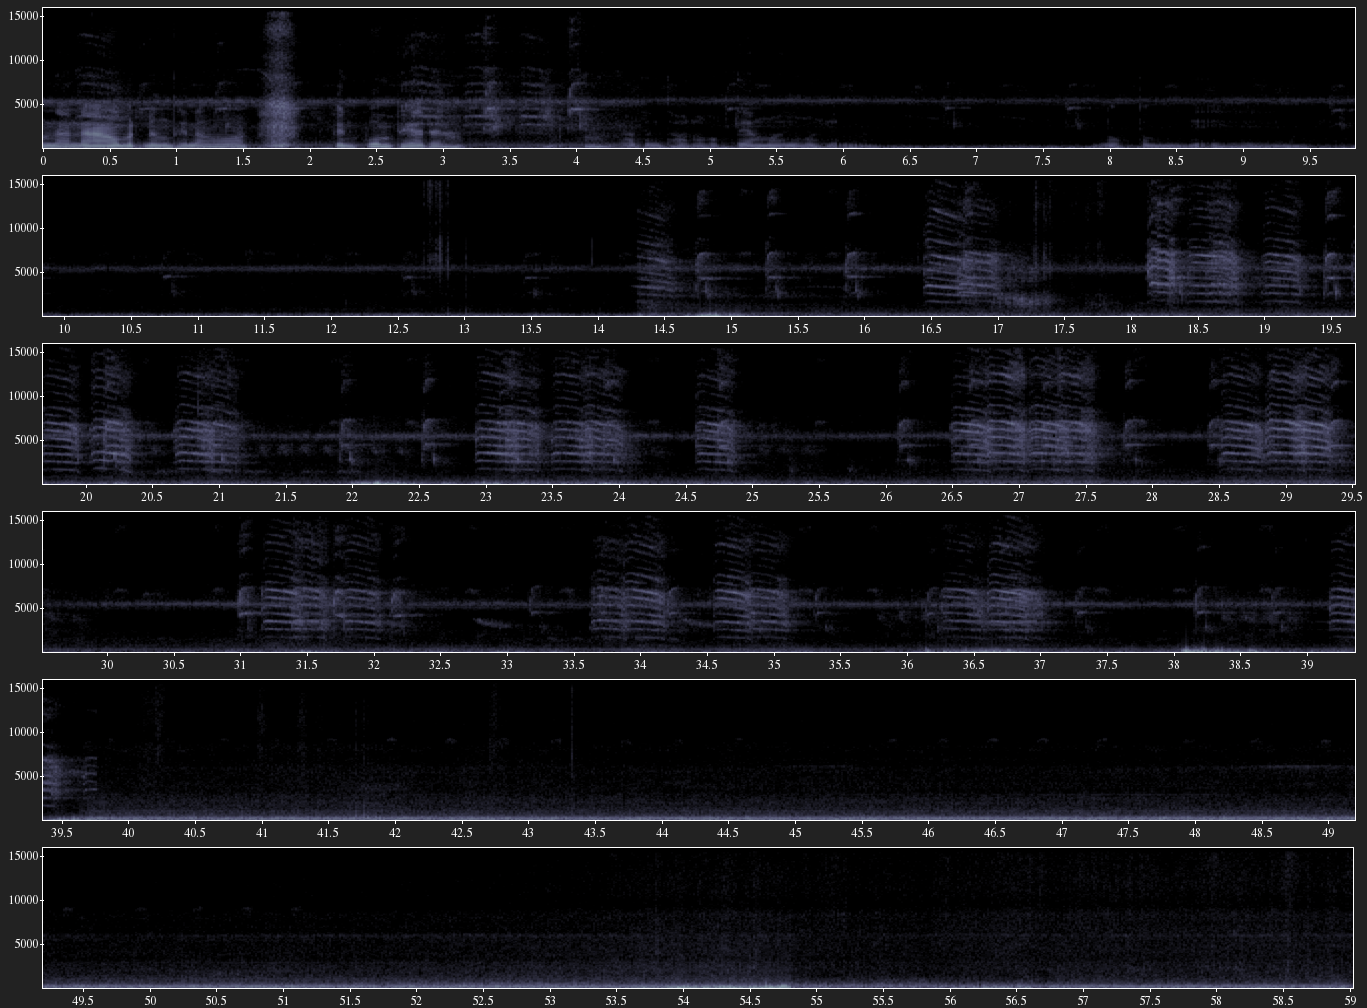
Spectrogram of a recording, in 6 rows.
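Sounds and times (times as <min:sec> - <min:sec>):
wind rumbling on microphone: 0:14.3 - 0:15.2, 0:38.0 - 0:42.3, 0:50.8 - 0:59.0.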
